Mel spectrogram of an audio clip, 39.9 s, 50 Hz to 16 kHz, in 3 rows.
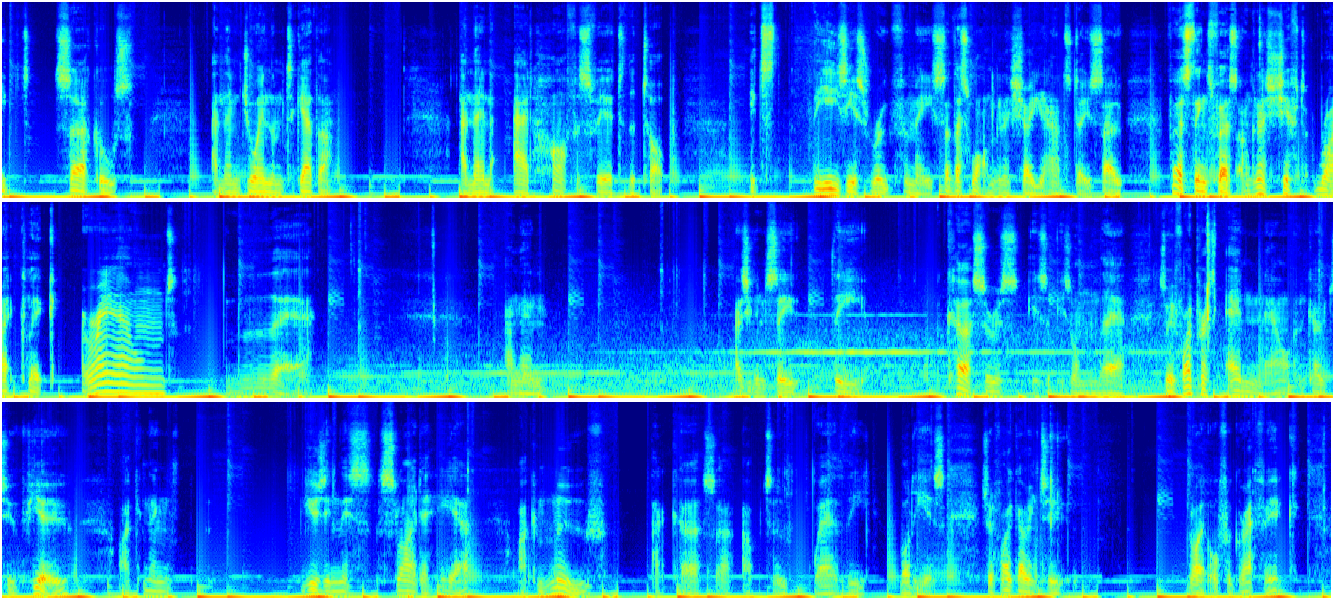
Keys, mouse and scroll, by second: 11.2-11.9 scroll up 3, 16.8 shift+right click, 19.1-19.8 scroll down 3, 20.2-21.2 middle drag, 25.3 n, 26.9 click, 29.8-35.9 drag, 37.1 KP_3, 38.4 scroll up 4.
